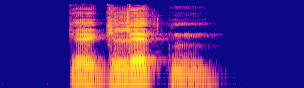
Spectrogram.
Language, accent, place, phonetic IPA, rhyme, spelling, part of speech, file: German, Germany, Berlin, [ɡəˈɡlɪtn̩], -ɪtn̩, geglitten, verb, De-geglitten.ogg
- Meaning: past participle of gleiten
